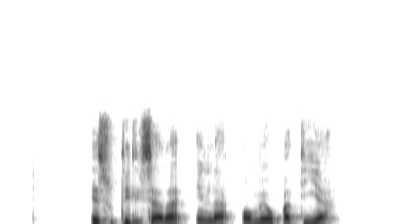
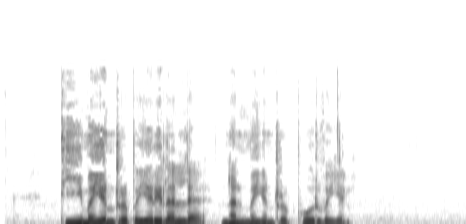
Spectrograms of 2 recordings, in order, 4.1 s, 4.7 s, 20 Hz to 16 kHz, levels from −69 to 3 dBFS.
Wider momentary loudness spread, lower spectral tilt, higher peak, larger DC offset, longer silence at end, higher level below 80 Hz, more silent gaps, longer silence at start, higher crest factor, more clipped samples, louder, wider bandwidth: second, 6 LU vs 9 LU; second, -4 dB/octave vs -7 dB/octave; about the same, -2 dBFS vs -2 dBFS; neither; second, 0.8 s vs 1.2 s; second, -62 dBFS vs -44 dBFS; first, 1.91-1.95 s, 2.37-2.41 s vs none; first, 0.9 s vs 0.6 s; about the same, 18 dB vs 16 dB; neither; about the same, -18 LUFS vs -19 LUFS; second, 8.4 kHz vs 11.5 kHz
